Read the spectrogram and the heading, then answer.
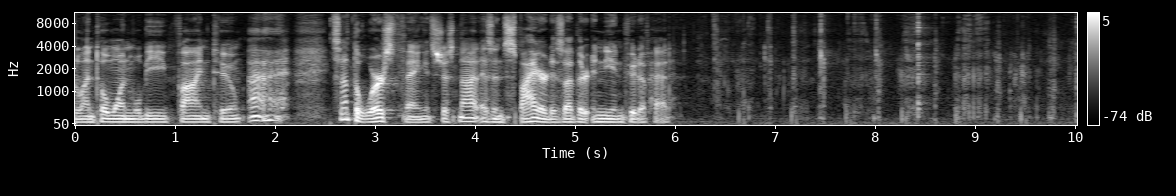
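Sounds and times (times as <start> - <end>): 
speech: 0.0 - 6.1
person chewing salad eaten with a fork from a plate: 6.1 - 10.0.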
